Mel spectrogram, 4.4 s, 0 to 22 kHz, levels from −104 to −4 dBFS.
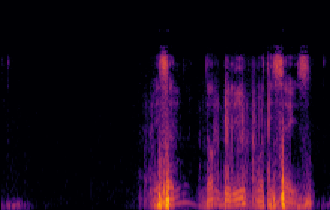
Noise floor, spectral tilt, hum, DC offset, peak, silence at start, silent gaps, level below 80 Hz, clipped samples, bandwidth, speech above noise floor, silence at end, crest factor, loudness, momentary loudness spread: under -90 dBFS; -6.5 dB/octave; none; under 0.1%; -8 dBFS; 2.05 s; none; -56 dBFS; under 0.1%; 8.4 kHz; over 52 dB; 0.25 s; 30 dB; -34 LUFS; 21 LU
